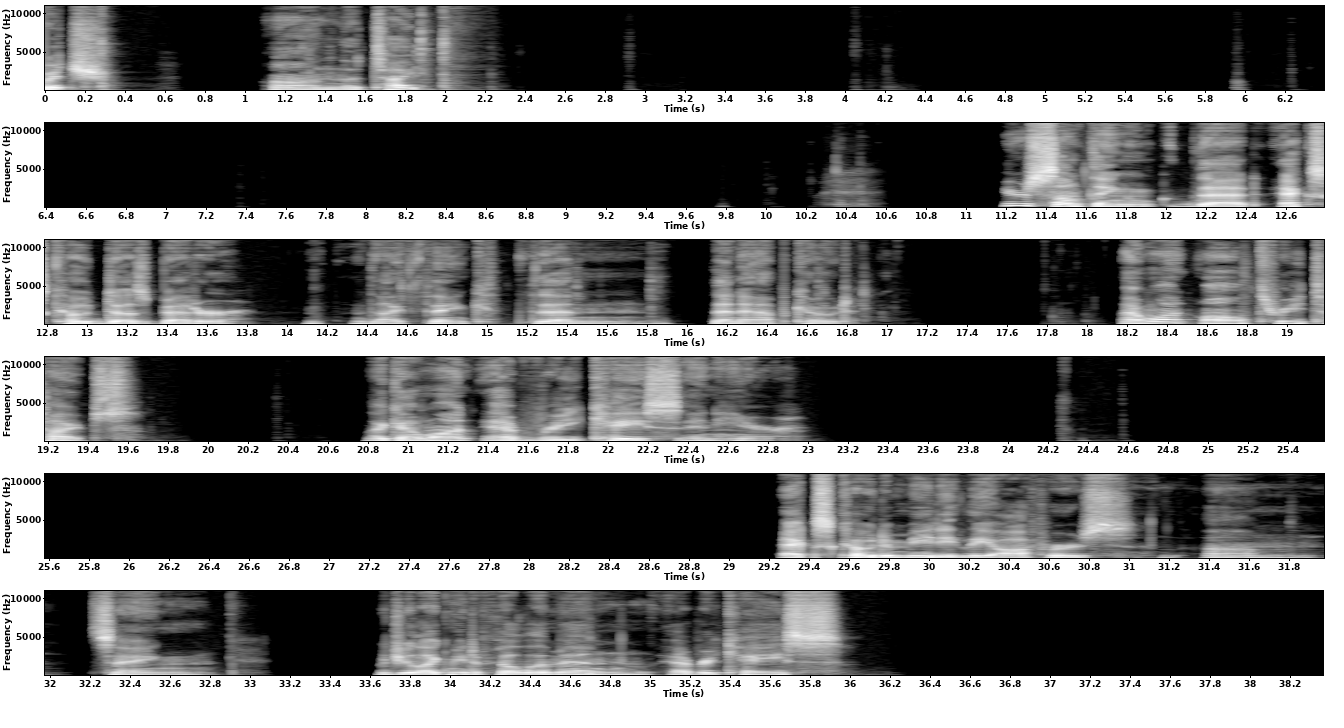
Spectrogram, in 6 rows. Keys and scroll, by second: 0.2 Return, 5.5 ctrl+i, 6.3 Escape, 8.7 Escape, 8.8 Return, 9.8 super+z, 24.6 Escape, 27.5 Escape.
